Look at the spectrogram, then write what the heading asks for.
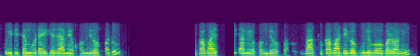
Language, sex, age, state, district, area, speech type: Assamese, male, 18-30, Assam, Tinsukia, urban, conversation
